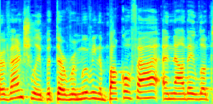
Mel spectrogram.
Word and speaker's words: buccal: Hold on, buccal. I don't know how to pronounce buckle fat removal.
